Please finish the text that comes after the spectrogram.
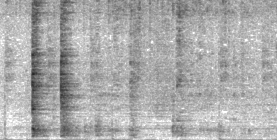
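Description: Food being stirred and mixed in a pan with salt and chopped coriander, a spoon scraping and knocking against the metal in several irregular, close clinks and scrapes, with no talking.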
